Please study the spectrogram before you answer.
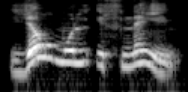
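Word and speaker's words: يوم الاثنين: Monday is called Yawmul Ithnain.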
